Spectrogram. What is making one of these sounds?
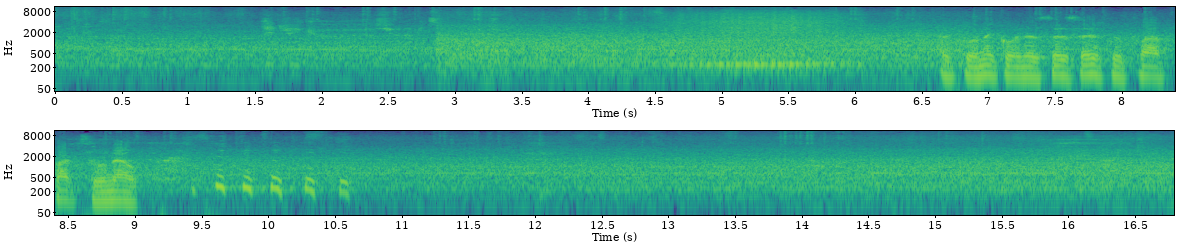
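Traffic rumbles steadily through an echoing tunnel.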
